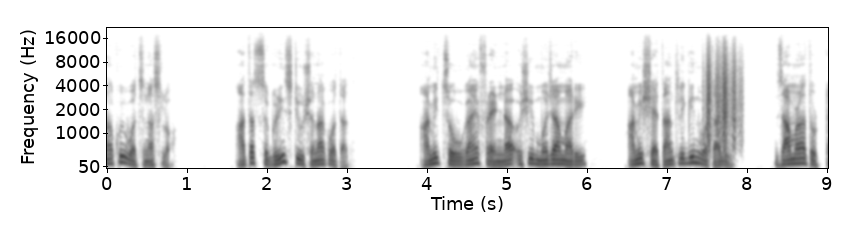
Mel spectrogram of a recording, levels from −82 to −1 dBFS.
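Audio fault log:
7.45–7.96 s, cable scratch noise: right after "मारी आमी शेतांत लेगीत", about half a second of dense, ragged crackle rides over the speech at roughly the same loudness as the talker, so it really pokes through. It sounds like scratchy rustling rather than a clean click, which is the signature of a contact whose resistance is jumping around. The likely culprit is a worn cable or connector getting nudged mid-take.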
